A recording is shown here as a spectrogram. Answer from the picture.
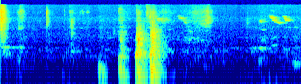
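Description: Caged Jongkangan bird calling: four short, loud calls in quick succession about two to three seconds in, then faint high chirps near the end.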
